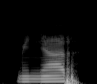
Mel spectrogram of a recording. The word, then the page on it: minyar: Mpur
